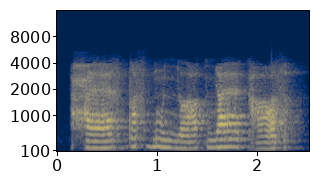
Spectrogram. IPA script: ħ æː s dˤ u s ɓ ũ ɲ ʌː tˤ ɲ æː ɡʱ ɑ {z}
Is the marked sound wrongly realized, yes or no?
no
